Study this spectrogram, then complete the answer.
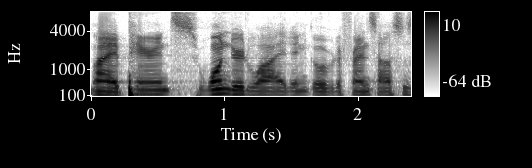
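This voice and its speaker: With a dark, mellow tone and medium pitch, a man talks at a very fast pace in a monotone, flat intonation, the sound dry and close with no echo. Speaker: youth group member. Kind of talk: testimony. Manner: few pauses for breath.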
